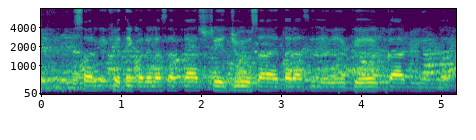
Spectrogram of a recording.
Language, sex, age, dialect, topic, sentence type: Bhojpuri, male, <18, Southern / Standard, agriculture, question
